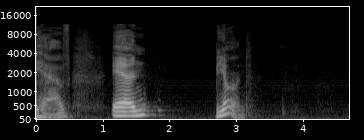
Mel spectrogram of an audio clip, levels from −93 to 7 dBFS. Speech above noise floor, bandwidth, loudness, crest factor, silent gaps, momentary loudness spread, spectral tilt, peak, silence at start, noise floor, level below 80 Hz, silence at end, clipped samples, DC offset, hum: 42 dB; 11.5 kHz; -30 LUFS; 20 dB; none; 19 LU; -6.5 dB/octave; -14 dBFS; 0 s; -72 dBFS; -68 dBFS; 1.6 s; under 0.1%; under 0.1%; none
